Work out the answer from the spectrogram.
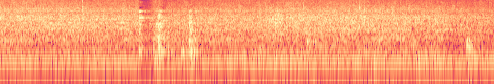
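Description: Diced tomatoes and onions sizzling steadily in hot oil in a frying pan while a slotted spoon stirs them, with a few light clicks of the spoon against the pan about a second and a half in and near the end.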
